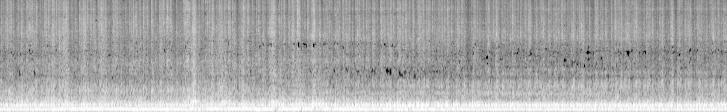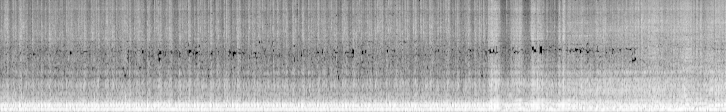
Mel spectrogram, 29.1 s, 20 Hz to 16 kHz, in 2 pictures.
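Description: Car engine running at a steady, held speed, its note changing about 24 seconds in.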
